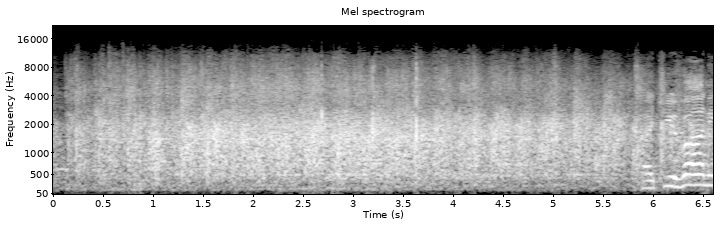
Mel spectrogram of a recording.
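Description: Audience applauding: steady, dense clapping that builds over the first second and dies away near the end.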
